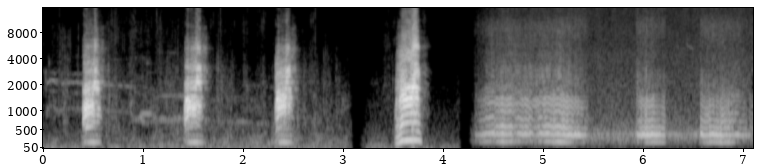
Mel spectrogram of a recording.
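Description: Geese honking four times, about a second apart. From about four seconds in, a honeybee buzzing in short bouts.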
